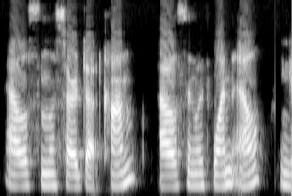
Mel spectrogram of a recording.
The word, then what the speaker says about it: Alison Lessard: me on my website which is my name Allison Lessard comm Allison with 1l and you'll have the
